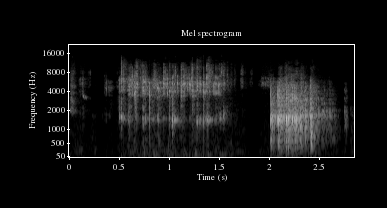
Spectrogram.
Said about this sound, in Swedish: Då får du slå tre tärningar och du får ta ett högmod efter slaget.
